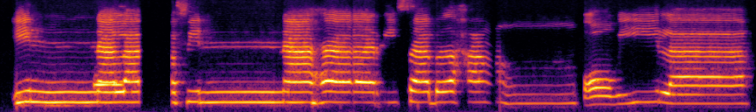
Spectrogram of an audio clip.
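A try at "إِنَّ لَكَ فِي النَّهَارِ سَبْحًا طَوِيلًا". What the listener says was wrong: Nun tasydid, gunahnya tingkatan gunah apa? Pendek banget, kurang banget. Ayo, sempurnakan. Guna pada nun tasydid, mim tasydid itu masuk ke guna akmal. Jadi dia paling sempurna.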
